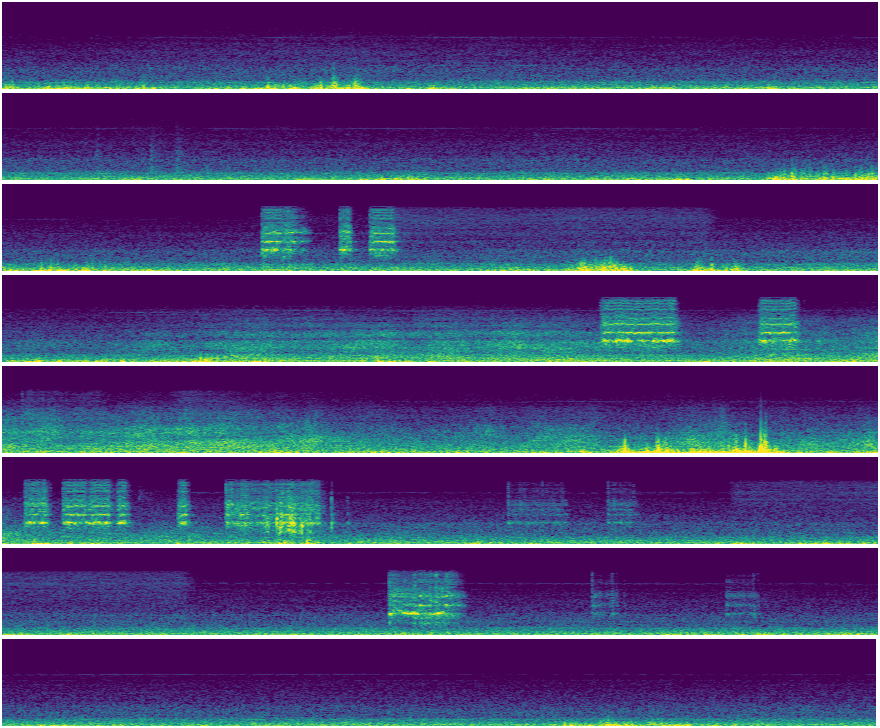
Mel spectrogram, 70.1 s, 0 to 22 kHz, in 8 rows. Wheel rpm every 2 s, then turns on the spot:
0, 0, 0, 0, 0, 0, 0, 0, 0, 10, 50, 0, 0, 0, 0, 0, 70, 20, 10, 0, 0, 10, 70, 70, 10, 0, 0, 0, 40, 0, 0, 0, 0, 0, 0.
none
